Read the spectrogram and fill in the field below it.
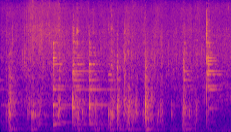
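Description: A spoon stirs cashew nut curry in a pan, giving repeated scraping strokes in an irregular rhythm over a soft sizzle, close and fairly quiet.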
